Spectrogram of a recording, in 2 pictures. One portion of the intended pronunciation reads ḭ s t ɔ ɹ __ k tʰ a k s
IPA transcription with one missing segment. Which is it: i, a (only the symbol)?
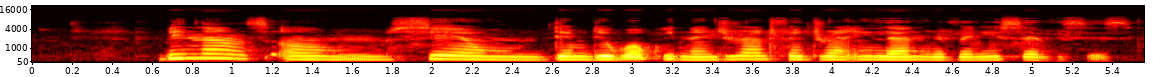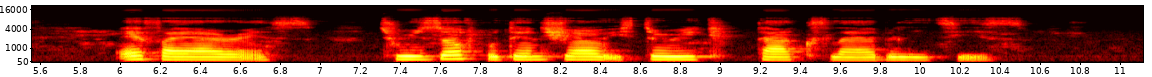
i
